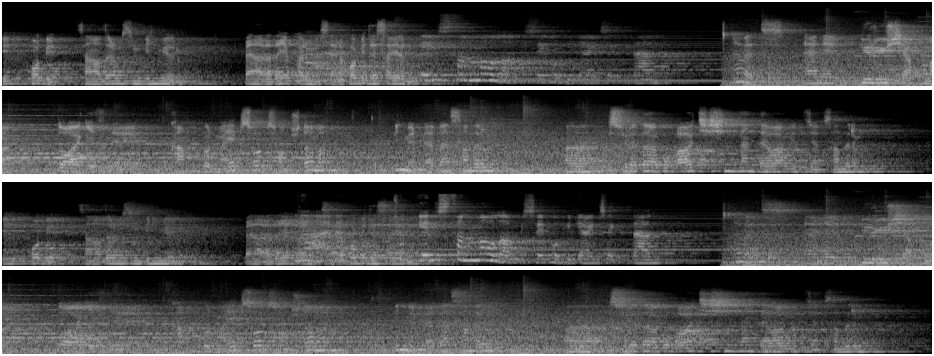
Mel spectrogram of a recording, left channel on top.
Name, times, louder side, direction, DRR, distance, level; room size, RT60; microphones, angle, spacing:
voice 1, 0.0-1.8 2.4-4.1 7.3-9.4 9.9-14.5 14.9-18.1, left 3 dB, 55° left, 3 dB, 0.7 m, -27 dB
voice 2, 2.9-3.5 3.9-6.6, right 4 dB, 70° right, 4 dB, 0.7 m, -30 dB
sound 1, 3.3-14.7, left 2 dB, 20° right, 1.1 m, -45 dB
sound 2, 7.2-15.6, equal, 5° left, 1.0 m, -30 dB
sound 3, 8.5-14.0 14.2-14.3, left 3 dB, 30° left, 1.7 m, -34 dB
12.5 x 4.7 x 4.4 m, 2.5 s
head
